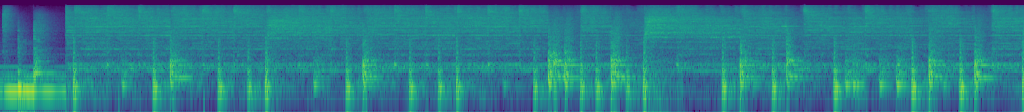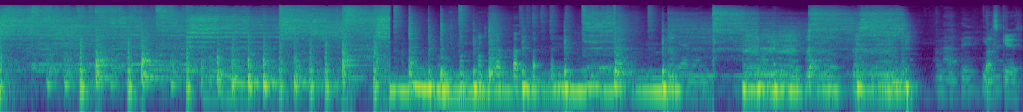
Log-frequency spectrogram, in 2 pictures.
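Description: Rock drum kit played hard and continuously: a dense run of snare, kick and cymbal hits, with a low sustained instrument part heard under it in places. The playing stops abruptly just before the end.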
